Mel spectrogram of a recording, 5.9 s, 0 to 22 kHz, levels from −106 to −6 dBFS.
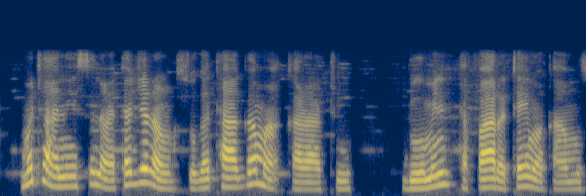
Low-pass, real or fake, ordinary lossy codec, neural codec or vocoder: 7.2 kHz; real; Opus, 32 kbps; none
